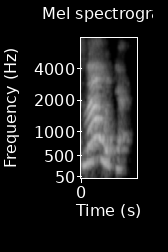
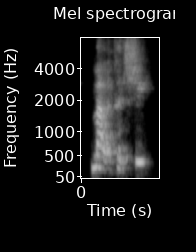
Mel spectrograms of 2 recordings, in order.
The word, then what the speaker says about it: Malachi: His name is Malachi.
